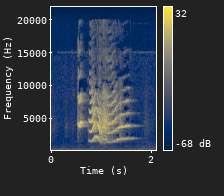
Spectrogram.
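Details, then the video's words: Pet caique parrot that sings, laughs, swears and dances, letting out a loud harsh screech: a brief sharp note, then a long grating squeal sliding downward for about a second before stopping, indoors. "Caique Parrot sings, laughs, swears, dances"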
